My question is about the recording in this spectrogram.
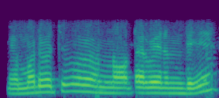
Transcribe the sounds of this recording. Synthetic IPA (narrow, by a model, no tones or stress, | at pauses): memoːɾiʋɐt͡ʃːunoːʈɐiɾɐʋɐjnumːd̪i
